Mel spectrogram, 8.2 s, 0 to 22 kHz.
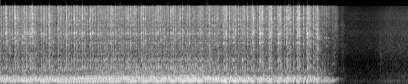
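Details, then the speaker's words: Reliant Fox engine, unrun for years, running on the garage floor with cylinder 4 compression at 150. A steady, even, fast regular beat for several seconds, then a clean shutoff: normal, healthy running. "so there you go it's a small leap for this man but it's a massive leap for the project Fox we have an engine the engine works it sounds fantastic"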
